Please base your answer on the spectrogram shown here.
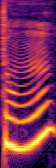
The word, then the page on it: tuun: Mixtec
